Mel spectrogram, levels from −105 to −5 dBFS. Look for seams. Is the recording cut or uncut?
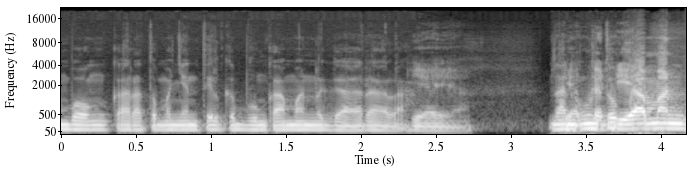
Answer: uncut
